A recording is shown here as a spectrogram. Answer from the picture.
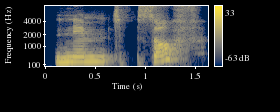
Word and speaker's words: Nemtsov: Boris Nemtsov, or Nimtsov, I think it's pronounced.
